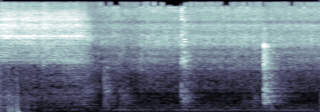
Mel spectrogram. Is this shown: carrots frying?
yes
